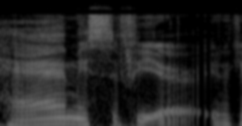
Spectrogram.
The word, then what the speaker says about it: hemisphere: 강세가 HE의 E의 강세가 있으니까 hemisphere 이렇게 발음합니다.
